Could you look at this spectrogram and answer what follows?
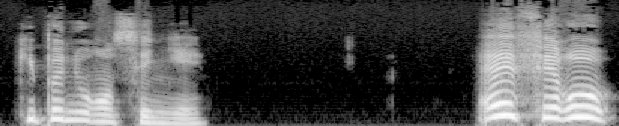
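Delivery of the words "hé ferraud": high, loud call across the yard. A narrator's reading. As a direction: hail the guard from afar. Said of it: "cria-t-il". (appeler en criant)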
